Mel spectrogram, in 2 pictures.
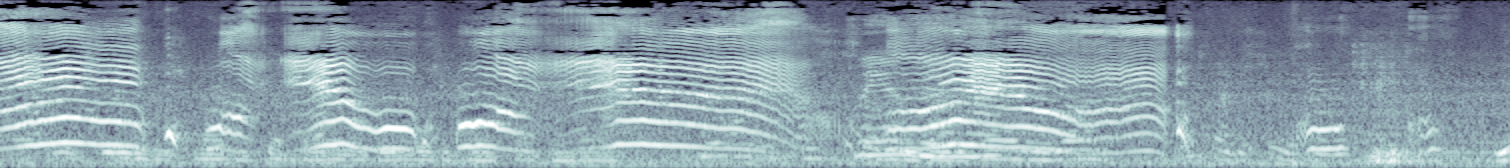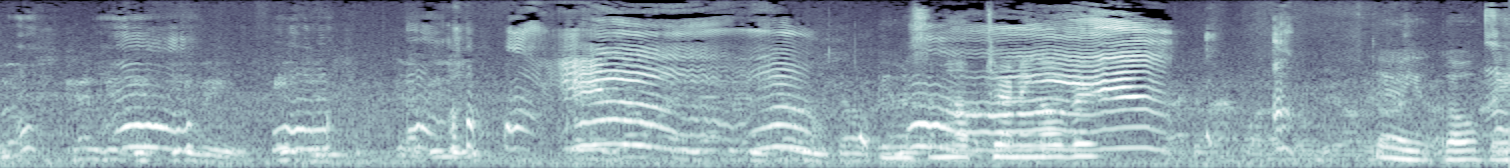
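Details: Baby during tummy time fusses and cries in repeated rising and falling wails with whimpers between them, recorded in a small room; infant cry.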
